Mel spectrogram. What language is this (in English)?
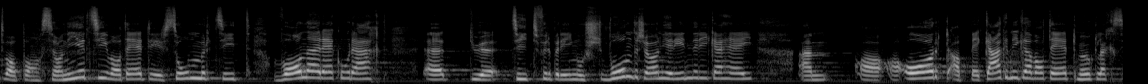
Swiss German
